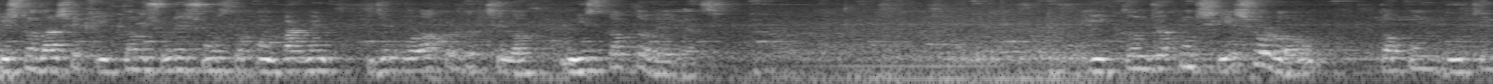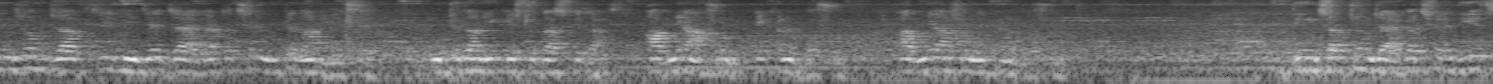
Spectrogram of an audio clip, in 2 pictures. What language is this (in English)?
Hindi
